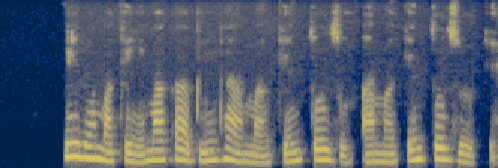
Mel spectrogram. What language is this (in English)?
Igbo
